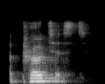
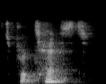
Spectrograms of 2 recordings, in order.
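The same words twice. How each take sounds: First: "protest" as a noun, PRO higher and stressed; stress on first syllable. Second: "protest" as a verb, TEST stressed; stress on second syllable. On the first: Teacher repeats the noun for students, first-syllable stress in "protest". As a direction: put the weight on PRO in "protest". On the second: Teacher repeats the verb for students, second-syllable stress in "protest". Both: Shown as a demonstration. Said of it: "that changes the pronunciation".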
